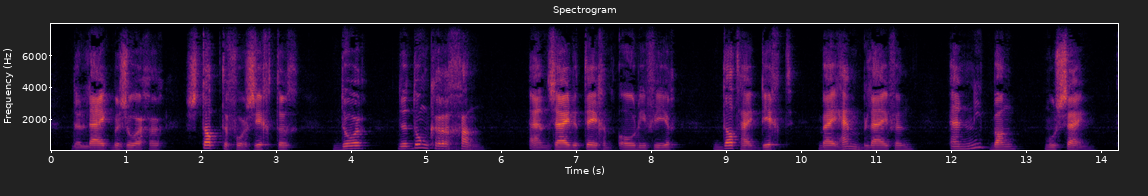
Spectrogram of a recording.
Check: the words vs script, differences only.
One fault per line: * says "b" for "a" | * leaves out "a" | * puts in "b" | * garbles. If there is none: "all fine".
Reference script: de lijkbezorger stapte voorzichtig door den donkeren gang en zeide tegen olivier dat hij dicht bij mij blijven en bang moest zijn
* says "hem" for "mij"
* puts in "niet"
